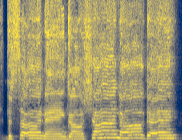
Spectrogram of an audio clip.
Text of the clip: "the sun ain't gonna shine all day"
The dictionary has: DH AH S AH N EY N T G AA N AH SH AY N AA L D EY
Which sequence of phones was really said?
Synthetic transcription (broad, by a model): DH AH S AH N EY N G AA AH SH AY N AA L D EY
